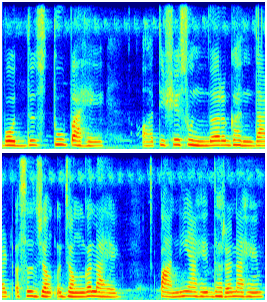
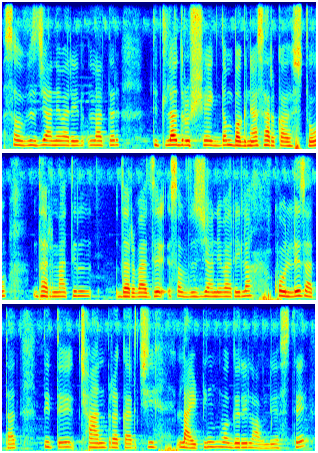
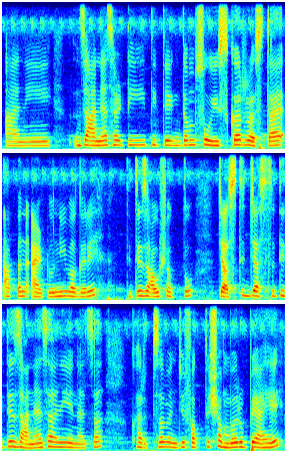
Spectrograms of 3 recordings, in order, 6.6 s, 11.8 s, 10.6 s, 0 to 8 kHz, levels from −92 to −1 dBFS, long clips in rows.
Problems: none marked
